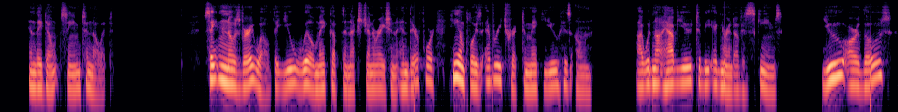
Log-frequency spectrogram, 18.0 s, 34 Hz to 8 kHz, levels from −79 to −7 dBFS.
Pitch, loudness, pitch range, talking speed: 125 Hz, -26 LUFS, 110-140 Hz, 145 wpm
